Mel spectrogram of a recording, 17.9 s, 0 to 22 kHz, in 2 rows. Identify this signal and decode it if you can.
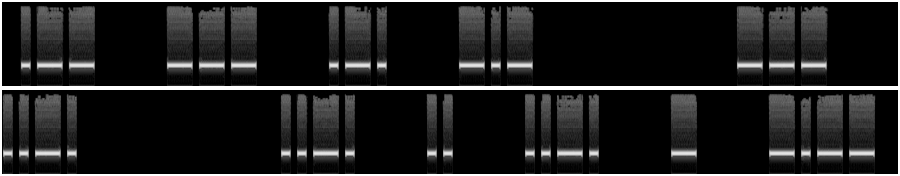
Morse code, heard as a keyed tone, about 15 wpm, spaced as for 8 wpm, 1000 Hz. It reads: WORK OF FIFTY
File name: qotdfiles / 8wpm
